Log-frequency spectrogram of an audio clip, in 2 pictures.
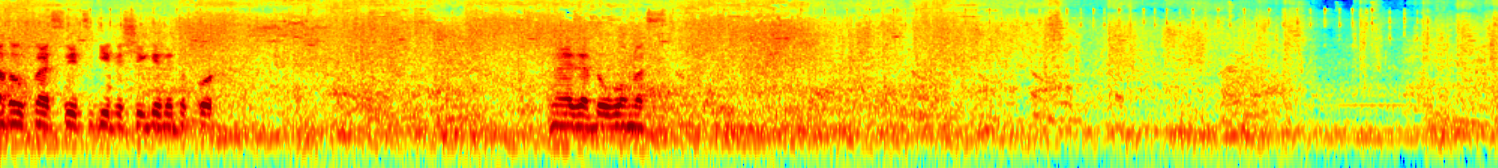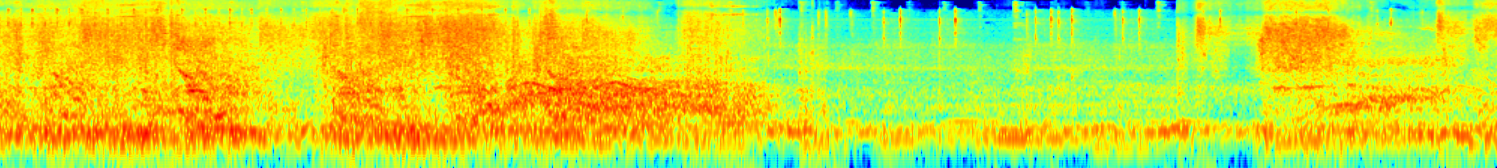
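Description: Game battle sounds clash and crackle with spells and blows.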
